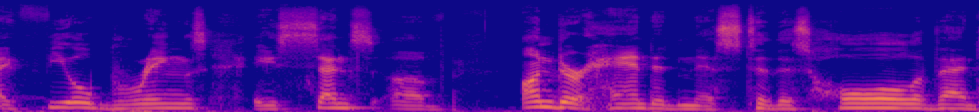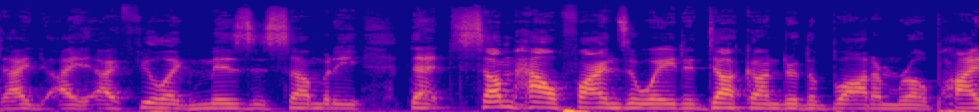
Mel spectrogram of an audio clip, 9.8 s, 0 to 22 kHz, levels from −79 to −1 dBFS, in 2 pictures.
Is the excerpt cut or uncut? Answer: uncut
